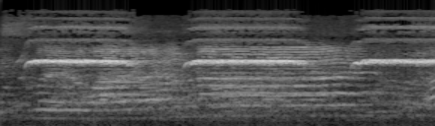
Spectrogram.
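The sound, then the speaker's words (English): Three blasts of orange plastic whistles blown at a rapid-response training in a church: shrill, steady high tones, each lasting under a second, separated by short gaps. “They began with blowing orange plastic whistles, three short blasts, alerting neighbors ICE agents are in the area.”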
